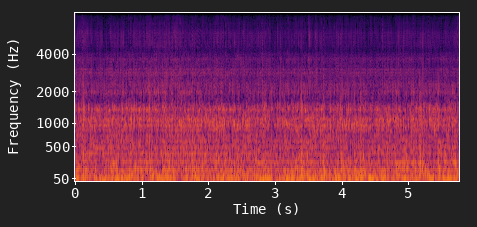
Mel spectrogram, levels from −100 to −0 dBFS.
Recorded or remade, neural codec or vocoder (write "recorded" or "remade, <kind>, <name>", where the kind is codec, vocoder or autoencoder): remade, vocoder, BigVGAN v2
